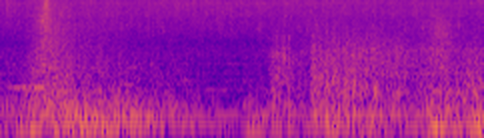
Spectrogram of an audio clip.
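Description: Rain falling with heavy low rumbling that swells about half a second in and again from about three seconds on, louder near the end.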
